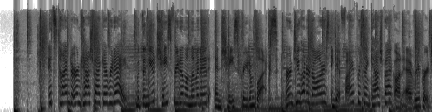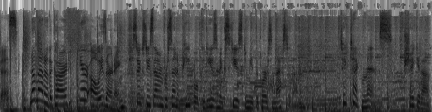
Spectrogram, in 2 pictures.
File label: women commercial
